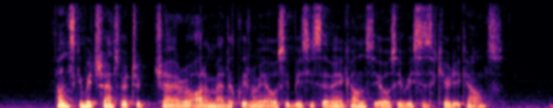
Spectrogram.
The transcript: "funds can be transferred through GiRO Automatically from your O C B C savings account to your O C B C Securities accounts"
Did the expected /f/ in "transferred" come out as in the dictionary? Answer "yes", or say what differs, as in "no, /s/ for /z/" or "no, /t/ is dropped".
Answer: yes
